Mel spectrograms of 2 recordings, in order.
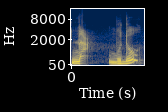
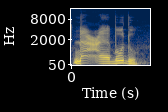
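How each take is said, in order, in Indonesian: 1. Konsonan tengahnya bernada tenggorokan tapi langsung terputus. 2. Konsonan tengahnya punya pantulan gema tambahan. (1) "juga jadi ain tapi dia masih putus" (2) "eh tapi malah nambahin bunyi"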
